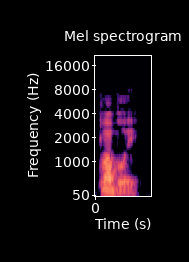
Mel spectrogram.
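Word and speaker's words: Bublé: go over that one but i'm talking about michael buble okay and i don't like that actually actually it's pronounced bubbly i don't like michael bubbles he i think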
